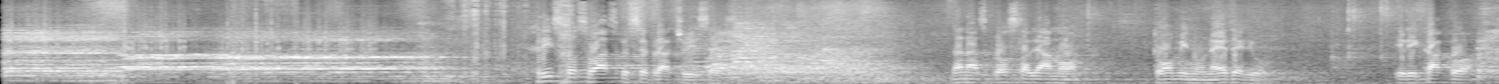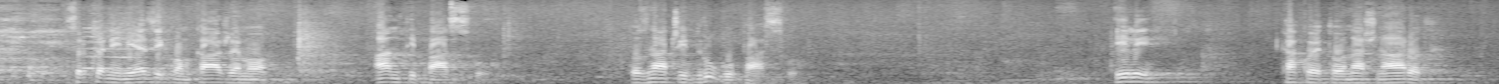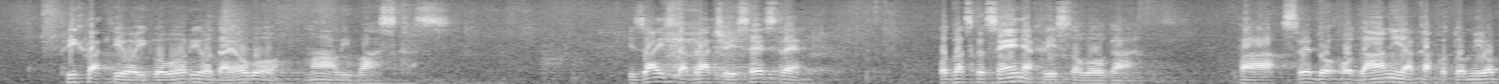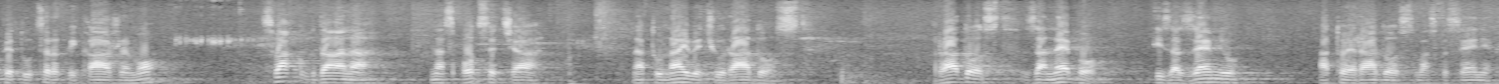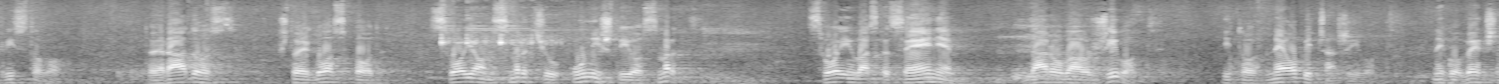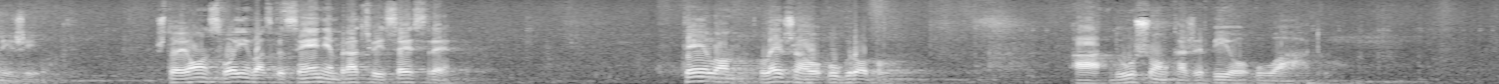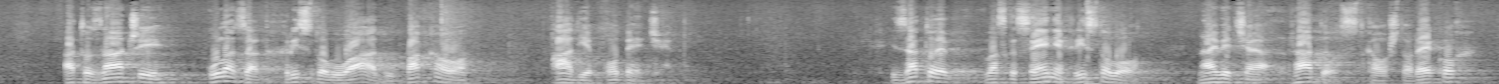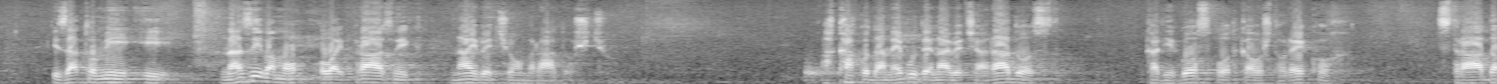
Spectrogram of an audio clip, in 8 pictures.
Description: Беседа Његовог Високопреосвештенства Митрополита шумадијског г. Јована
Након прочитаног јеванђеља Митрополит се обратио сакупљеном народу:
